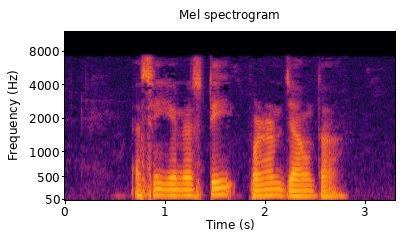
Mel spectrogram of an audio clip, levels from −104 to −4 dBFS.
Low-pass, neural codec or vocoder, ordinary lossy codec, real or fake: 7.2 kHz; none; AAC, 64 kbps; real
